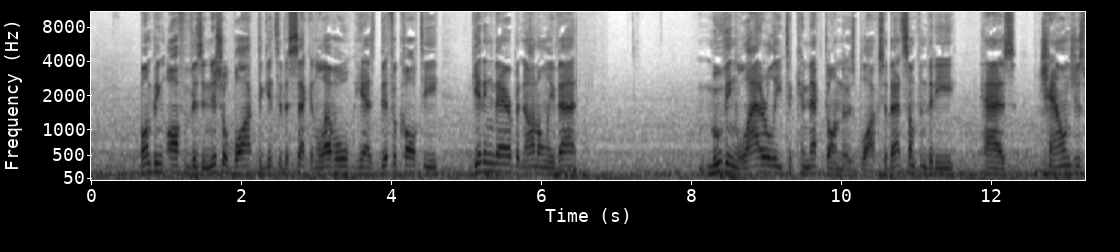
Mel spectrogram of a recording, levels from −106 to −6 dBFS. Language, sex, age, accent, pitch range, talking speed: English, male, 30-49, American, 120-140 Hz, 160 wpm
